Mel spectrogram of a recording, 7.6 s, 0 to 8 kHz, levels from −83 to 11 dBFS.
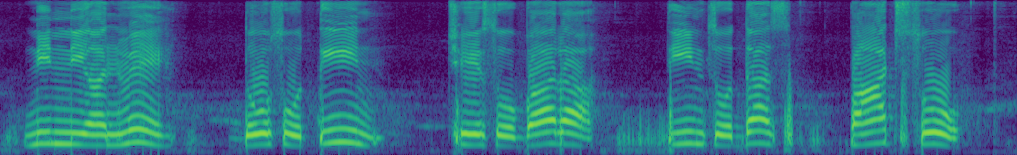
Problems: constant background noise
